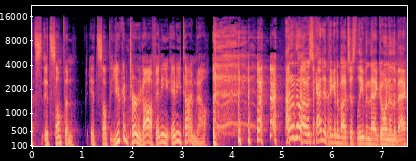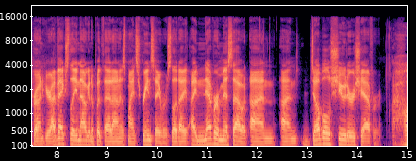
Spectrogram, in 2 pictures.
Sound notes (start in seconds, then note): 3.6 laughing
